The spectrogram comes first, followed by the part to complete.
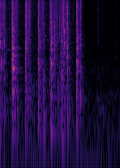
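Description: A deck of oracle cards being shuffled by hand: a quick run of crisp card snaps, about six a second, that stops after about a second and a half.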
